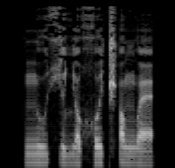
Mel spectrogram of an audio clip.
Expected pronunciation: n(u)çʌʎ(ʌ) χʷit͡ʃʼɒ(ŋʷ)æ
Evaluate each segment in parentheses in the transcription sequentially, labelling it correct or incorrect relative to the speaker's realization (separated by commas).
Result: correct, incorrect, correct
